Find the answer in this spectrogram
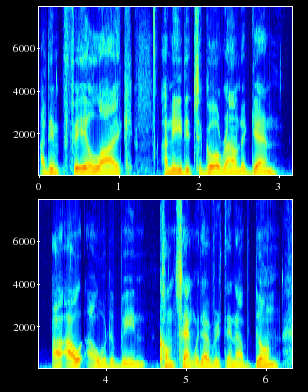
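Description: A man with a Yorkshire accent at a moderate pace, fairly even intonation, on a very clean recording with a silent background. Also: fairly high pitch for a man. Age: 30s. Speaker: professional rugby league player. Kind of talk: casual interview chat.

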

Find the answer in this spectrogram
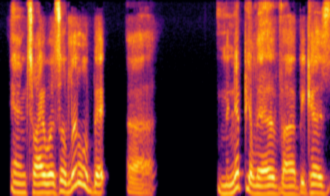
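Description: Speaking with a Boston accent, a man uses a fairly high pitch, a dark, mellow tone, ordinary pitch variation and a moderate pace. The sound is dry and close with no echo, and the background is quiet. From Massachusetts, outside Boston. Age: 70s. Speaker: psychiatrist. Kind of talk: interview.

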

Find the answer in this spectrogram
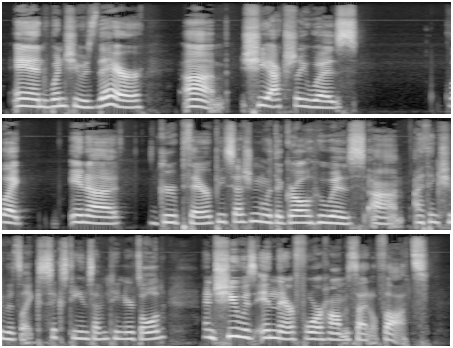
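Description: A woman with a fairly high pitch speaks at a moderate pace with fairly even intonation, an ordinary speaking voice on a very clean recording with a silent background. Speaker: podcast host. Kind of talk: casual chat. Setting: home recording.

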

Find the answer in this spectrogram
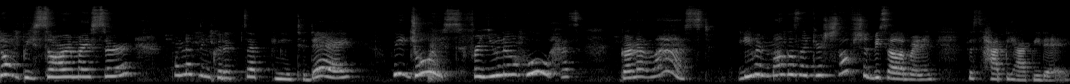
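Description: A woman puts on a squeaky character voice with a cheerful tone and extremely high pitch. Her pitch swings very widely as she speaks at a moderate pace. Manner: cheerful, delighted.

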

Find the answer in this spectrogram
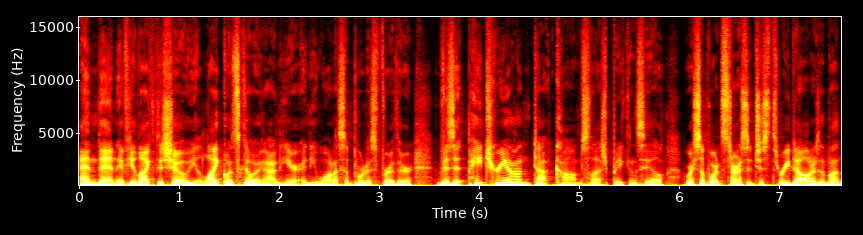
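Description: A man talks at a very fast pace with lively intonation and hardly any pauses. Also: fairly low pitch for a man. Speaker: podcast host. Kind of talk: casual comedic chat.

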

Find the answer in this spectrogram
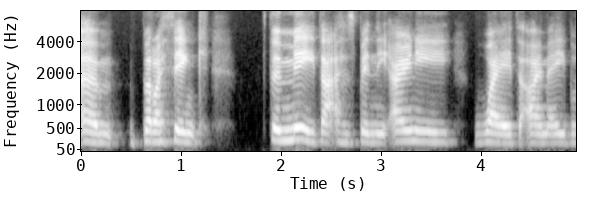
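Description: In a southern English accent, a woman speaks at medium pitch with fairly even intonation against a quiet background. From England, Milton Keynes. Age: 30s. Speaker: PhD researcher. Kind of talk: panel discussion. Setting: video call.

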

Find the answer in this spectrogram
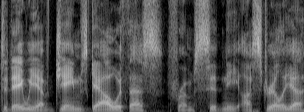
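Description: Recorded very cleanly against a silent background, a man with an American accent speaks in an ordinary speaking voice at a moderate pace with fairly even intonation. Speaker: podcast host. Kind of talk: interview.

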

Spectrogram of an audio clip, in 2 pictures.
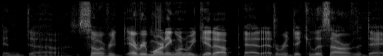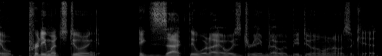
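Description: With an American accent and a very deep, low pitch, a man speaks very fast, showing big swings in loudness and ordinary pitch variation. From southern Minnesota (Mankato). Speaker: radio host. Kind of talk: casual chat. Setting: radio station studio.

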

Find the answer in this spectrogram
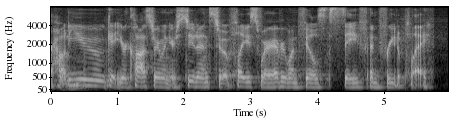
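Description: A woman talks at a moderate pace while noticeable background noise continues behind her. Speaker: podcast co-host.

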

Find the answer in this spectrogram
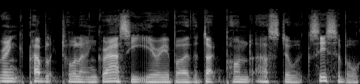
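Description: In a New Zealand accent, a man talks at a very fast pace. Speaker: radio host. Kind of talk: radio talk show monologue. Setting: radio studio.

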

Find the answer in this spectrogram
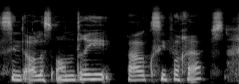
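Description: A woman's fairly high-pitched, normal speaking voice with fairly even intonation and a fairly slow pace, on a very clean recording with a silent background. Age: 50s. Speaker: breast cancer patient. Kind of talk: interview. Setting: studio.

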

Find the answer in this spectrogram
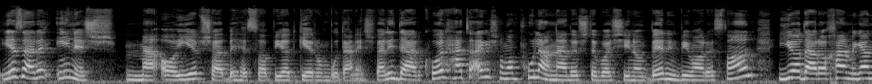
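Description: Noticeable background noise sits behind a woman's voice. She talks very fast, her pitch swinging very widely. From Iran, Shiraz. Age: 20s. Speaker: nurse. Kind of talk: interview.

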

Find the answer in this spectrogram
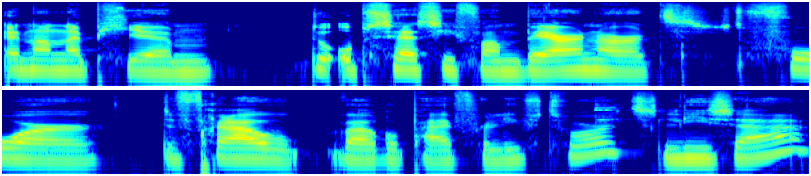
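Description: A normal speaking voice at a fairly slow pace, with fairly even intonation, dry and close with no echo, in a very clean recording over a silent background. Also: woman, medium pitch for a woman. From Netherlands, Haarlem. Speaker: painting student. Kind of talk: casual chat.

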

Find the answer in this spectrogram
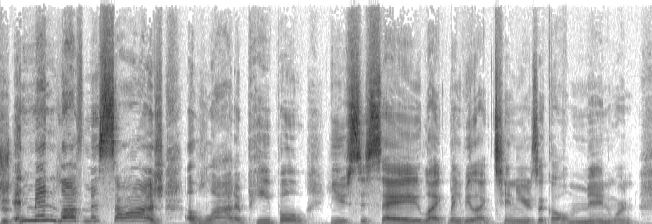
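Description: A woman with an American accent at a fairly slow pace, hardly any pauses and noticeable background noise. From Chicago. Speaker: massage therapist and event organizer. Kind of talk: casual interview.

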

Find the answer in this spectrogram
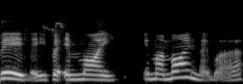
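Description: Lively intonation comes through a dry, close sound with no echo against a quiet background. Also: woman. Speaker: amateur dressage rider. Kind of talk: casual interview. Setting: outdoors in a garden. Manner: loud.

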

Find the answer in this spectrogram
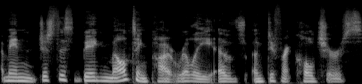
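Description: This very clean recording with a silent background features a voice with a Texan accent. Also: woman. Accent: Southern US, Texan. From Texas. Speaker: business consultant and website designer. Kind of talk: casual interview conversation.

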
